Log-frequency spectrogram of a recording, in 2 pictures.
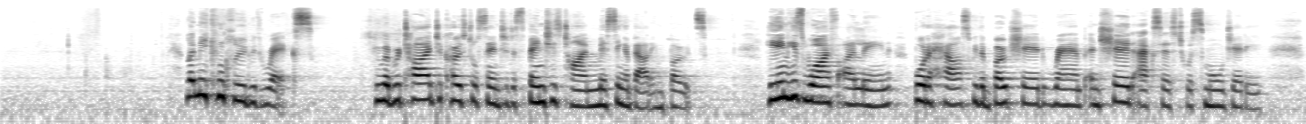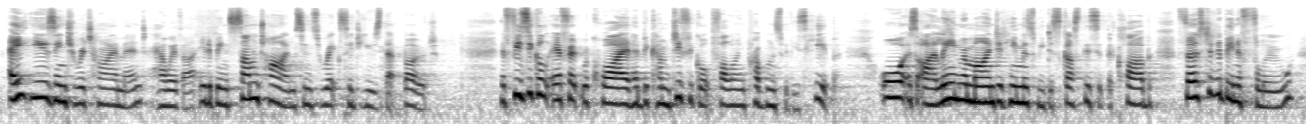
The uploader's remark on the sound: THIS LECTURE WAS HELD ON 8 September, 2016 at the University of Sydney as part of the Sydney Ideas and the Insights Lectures series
